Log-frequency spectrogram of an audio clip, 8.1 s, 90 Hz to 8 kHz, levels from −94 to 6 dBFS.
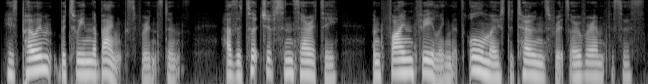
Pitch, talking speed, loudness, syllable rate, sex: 145 Hz, 165 wpm, -20 LUFS, 5.0 syllables/s, female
